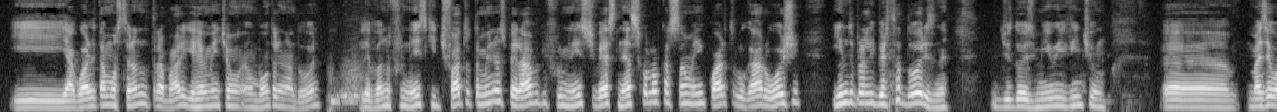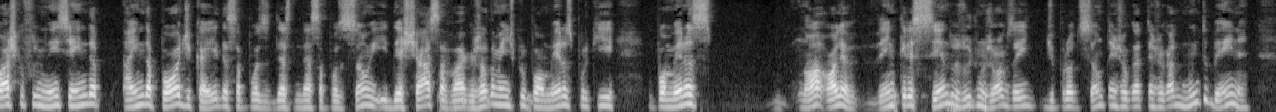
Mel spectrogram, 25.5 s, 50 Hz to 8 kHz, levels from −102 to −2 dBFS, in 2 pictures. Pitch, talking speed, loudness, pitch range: 170 Hz, 195 wpm, -21 LUFS, 150-190 Hz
